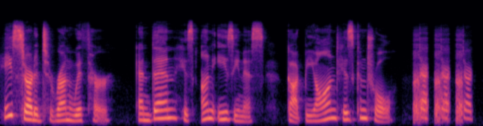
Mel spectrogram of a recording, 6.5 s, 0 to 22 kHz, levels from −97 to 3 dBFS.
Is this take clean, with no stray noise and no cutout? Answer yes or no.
no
